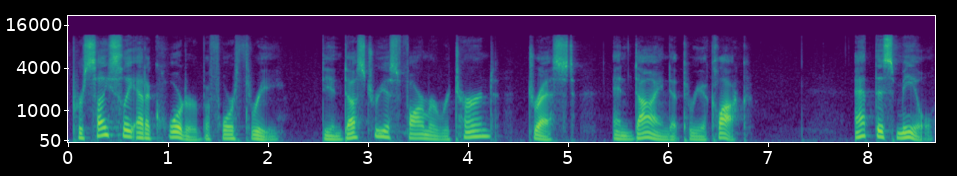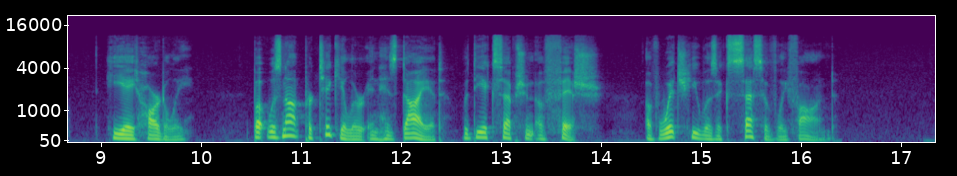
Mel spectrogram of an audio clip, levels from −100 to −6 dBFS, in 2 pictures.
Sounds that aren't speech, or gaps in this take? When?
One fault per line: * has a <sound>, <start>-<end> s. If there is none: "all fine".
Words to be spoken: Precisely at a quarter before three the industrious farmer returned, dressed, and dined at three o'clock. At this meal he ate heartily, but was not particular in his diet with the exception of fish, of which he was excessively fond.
all fine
